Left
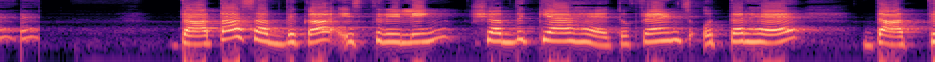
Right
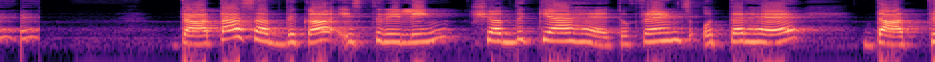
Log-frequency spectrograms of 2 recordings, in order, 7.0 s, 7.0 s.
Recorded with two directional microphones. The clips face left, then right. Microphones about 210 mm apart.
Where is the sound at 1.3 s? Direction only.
35° left (ahead or behind).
